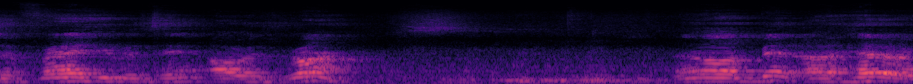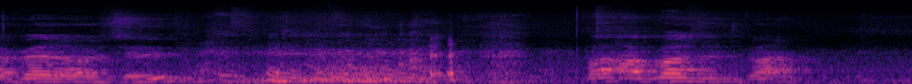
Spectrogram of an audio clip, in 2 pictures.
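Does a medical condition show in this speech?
Yes: motor neuron disease; terminal.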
